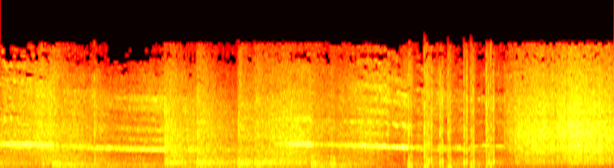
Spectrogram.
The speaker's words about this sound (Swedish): Det där vi hörde, det var ju fyrverkerier. Men det var väl inte för att fira PSGs ankomst till Barcelona direkt. Nej, det var ju supportrarna som ville störa PSG vid hotellet i natt.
